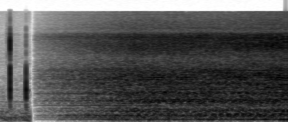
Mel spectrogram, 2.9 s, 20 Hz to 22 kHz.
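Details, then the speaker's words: 2013 Jeep Grand Cherokee 3.6L V6 Pentastar after replacing a broken rocker arm (failed ball bearing): engine starts and settles into a smooth, even run with the tick gone; normal idle, healthy valvetrain. "and there we go we got it all put back together and as you can hear the ticking is gone"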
